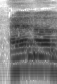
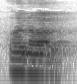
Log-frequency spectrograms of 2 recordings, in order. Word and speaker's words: अनार: सबसे पहले है अ, इसको अ कहेंगे क्योंकि अ से अनार होता है, एनार नहीं होता, अनार।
